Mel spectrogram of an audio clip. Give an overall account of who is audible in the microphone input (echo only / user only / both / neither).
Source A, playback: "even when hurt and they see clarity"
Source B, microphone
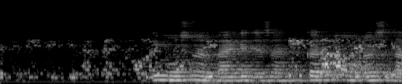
both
